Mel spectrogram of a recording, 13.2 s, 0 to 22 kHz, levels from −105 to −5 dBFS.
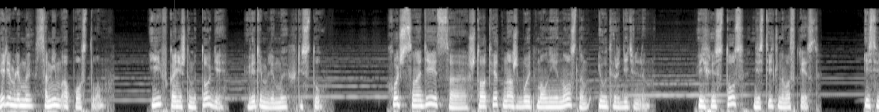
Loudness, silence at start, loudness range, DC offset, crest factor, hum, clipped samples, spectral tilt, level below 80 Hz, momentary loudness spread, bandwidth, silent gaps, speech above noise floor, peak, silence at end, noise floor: -14 LUFS; 0 s; 3 LU; 0.4%; 14 dB; none; under 0.1%; -6 dB/octave; -38 dBFS; 14 LU; 16.5 kHz; none; 37 dB; 0 dBFS; 0 s; -50 dBFS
